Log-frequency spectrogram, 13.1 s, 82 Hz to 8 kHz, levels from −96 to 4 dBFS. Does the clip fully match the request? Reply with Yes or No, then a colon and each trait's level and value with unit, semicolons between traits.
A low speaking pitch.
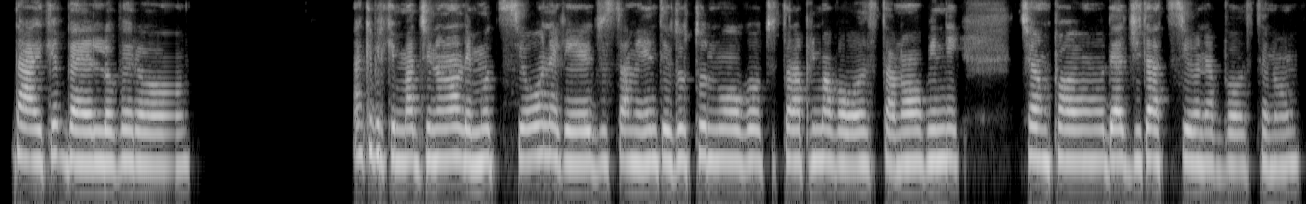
No: high, 215 Hz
